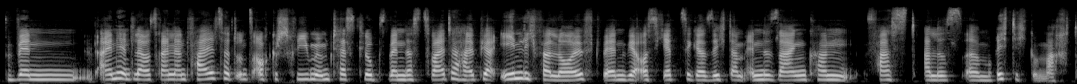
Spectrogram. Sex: female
